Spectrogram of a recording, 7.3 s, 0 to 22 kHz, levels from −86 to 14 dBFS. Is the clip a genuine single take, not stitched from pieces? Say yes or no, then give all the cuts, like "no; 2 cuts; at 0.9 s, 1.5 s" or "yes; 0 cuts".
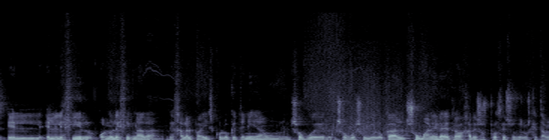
yes; 0 cuts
